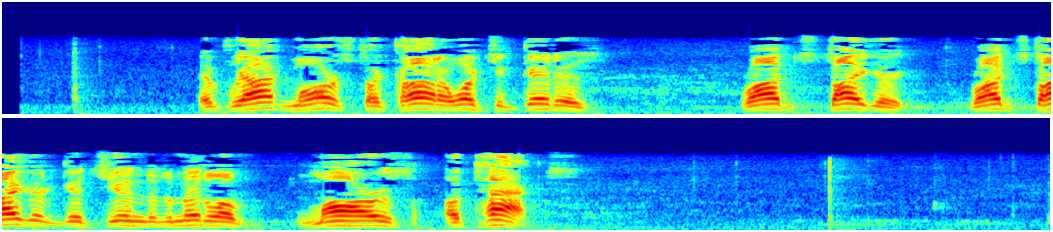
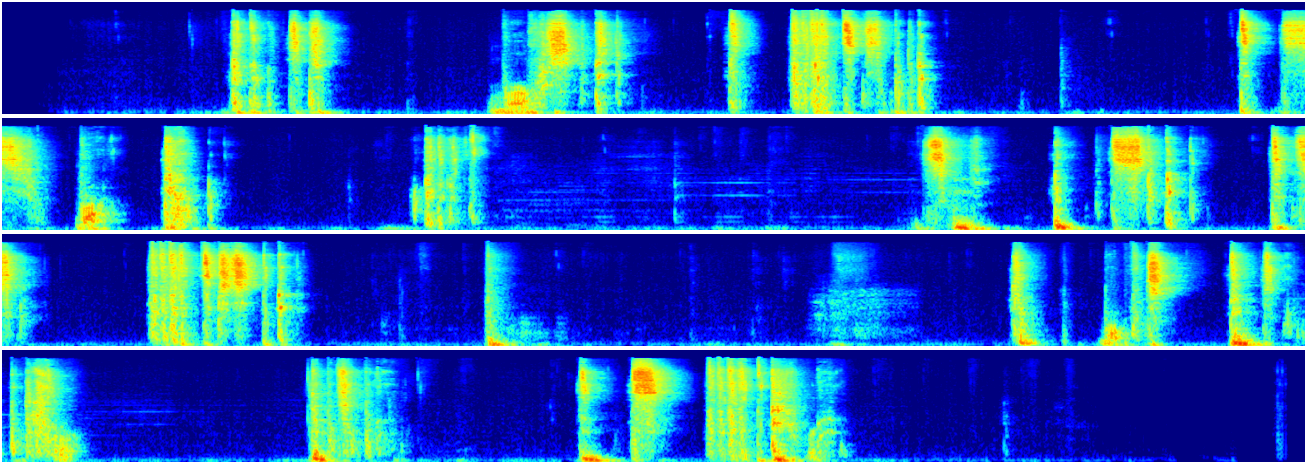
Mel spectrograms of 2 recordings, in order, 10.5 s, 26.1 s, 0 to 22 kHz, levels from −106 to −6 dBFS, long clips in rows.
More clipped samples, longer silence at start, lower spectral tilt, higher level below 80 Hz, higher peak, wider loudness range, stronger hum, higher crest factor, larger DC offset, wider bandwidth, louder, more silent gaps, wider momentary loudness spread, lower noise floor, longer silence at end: neither; second, 1 s vs 1.15 s; about the same, -1.5 dB/octave vs -1 dB/octave; second, -62 dBFS vs -48 dBFS; about the same, 0 dBFS vs -2 dBFS; second, 2 LU vs 11 LU; neither; second, 20 dB vs 28 dB; neither; second, 6.4 kHz vs 16.5 kHz; first, -19 LUFS vs -24 LUFS; neither; second, 12 LU vs 19 LU; second, -63 dBFS vs -90 dBFS; first, 2.65 s vs 2.35 s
